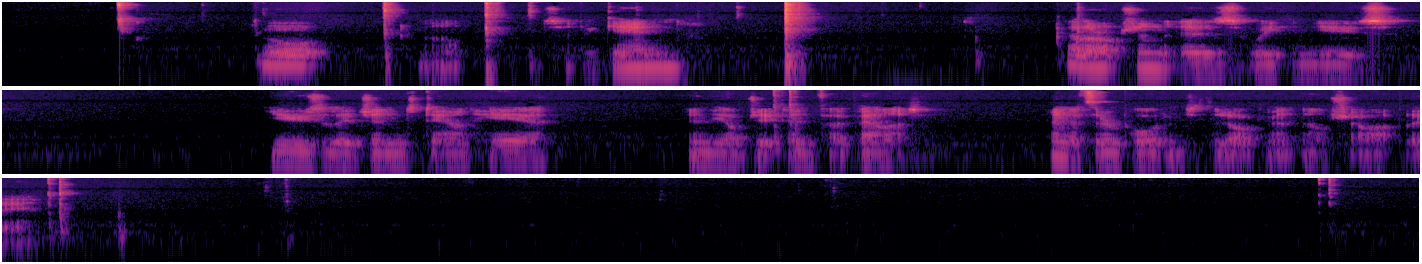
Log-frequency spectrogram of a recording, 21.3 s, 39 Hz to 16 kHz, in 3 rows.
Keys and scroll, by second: 2.4 alt+shift+super+s, 4.0 Return.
